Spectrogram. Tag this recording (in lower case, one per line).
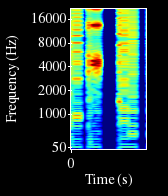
speech
human voice
speech synthesizer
